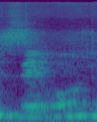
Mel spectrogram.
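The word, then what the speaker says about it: Xeon: این زئون یا زیان هم تلفظ میشود تا یکی اسم در واقع ساخته شد.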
